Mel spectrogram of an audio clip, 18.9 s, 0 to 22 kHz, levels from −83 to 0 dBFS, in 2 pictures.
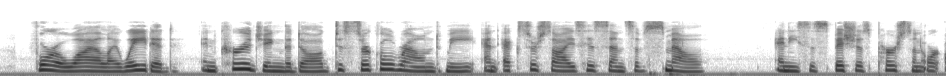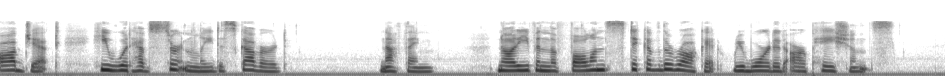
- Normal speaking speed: No, slow, 125 wpm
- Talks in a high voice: Yes, high, 200 Hz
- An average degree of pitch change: Yes, average, 3.4 semitones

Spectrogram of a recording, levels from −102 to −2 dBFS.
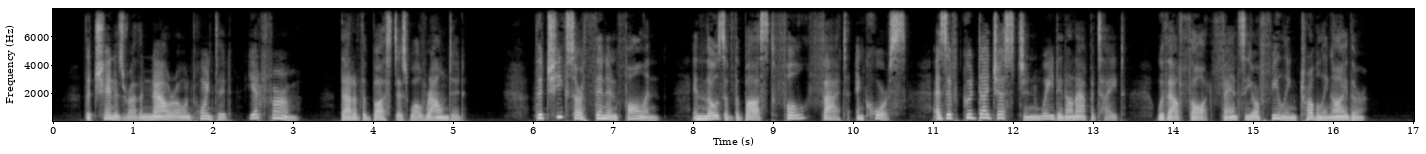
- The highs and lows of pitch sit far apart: No, average, 3.8 semitones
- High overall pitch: No, medium, 175 Hz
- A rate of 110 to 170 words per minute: Yes, average, 155 wpm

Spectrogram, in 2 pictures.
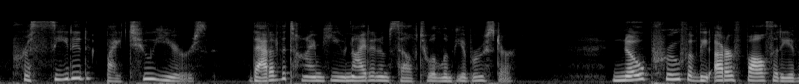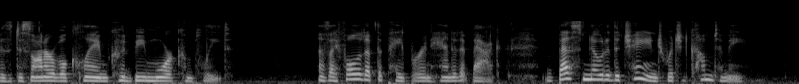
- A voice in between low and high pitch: Yes, medium, 175 Hz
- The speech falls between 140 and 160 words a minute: No, average, 175 wpm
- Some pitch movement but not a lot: Yes, average, 3.9 semitones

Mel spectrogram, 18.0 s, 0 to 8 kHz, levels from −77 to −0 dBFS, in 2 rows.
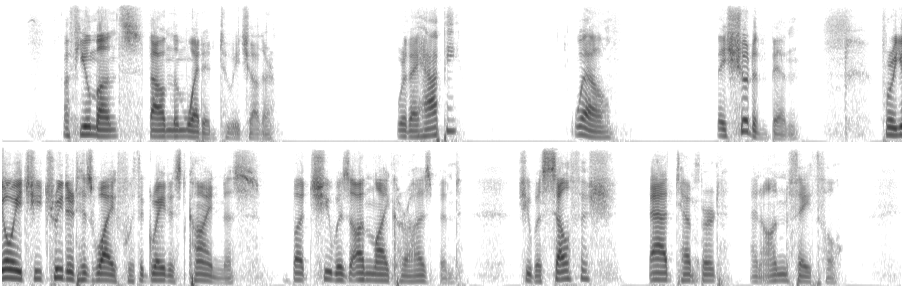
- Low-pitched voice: Yes, low, 130 Hz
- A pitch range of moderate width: Yes, average, 4.3 semitones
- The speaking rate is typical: No, slow, 130 wpm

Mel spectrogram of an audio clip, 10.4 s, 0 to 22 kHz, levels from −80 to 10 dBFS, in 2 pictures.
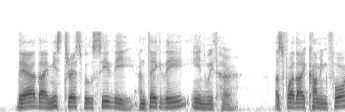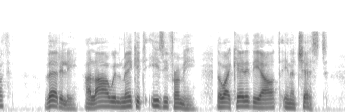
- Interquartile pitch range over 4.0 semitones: No, average, 3.0 semitones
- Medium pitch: No, low, 125 Hz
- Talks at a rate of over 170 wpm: Yes, average, 190 wpm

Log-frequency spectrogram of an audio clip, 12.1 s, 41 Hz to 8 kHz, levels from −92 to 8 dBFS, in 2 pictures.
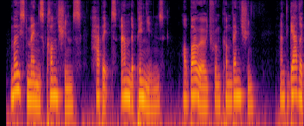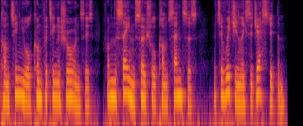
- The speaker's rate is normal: No, slow, 120 wpm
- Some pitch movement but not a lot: Yes, average, 3.9 semitones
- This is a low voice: Yes, low, 125 Hz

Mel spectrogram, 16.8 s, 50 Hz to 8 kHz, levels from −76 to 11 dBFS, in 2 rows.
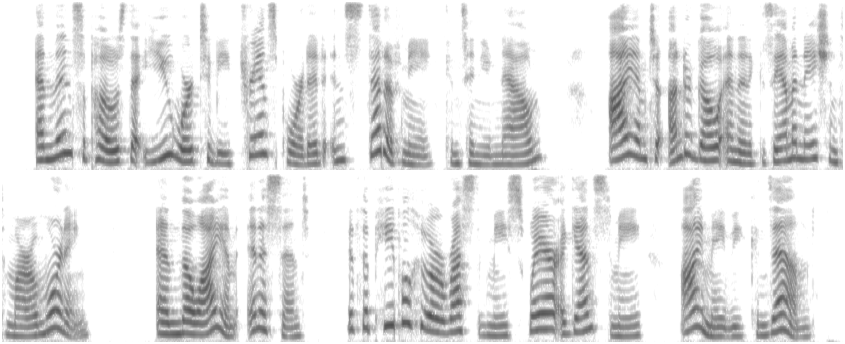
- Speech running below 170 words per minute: Yes, average, 155 wpm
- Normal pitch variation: No, wide, 7.6 semitones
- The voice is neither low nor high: No, high, 210 Hz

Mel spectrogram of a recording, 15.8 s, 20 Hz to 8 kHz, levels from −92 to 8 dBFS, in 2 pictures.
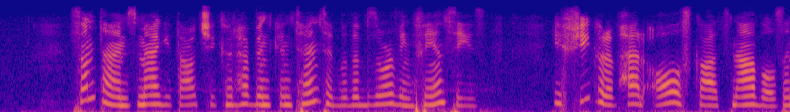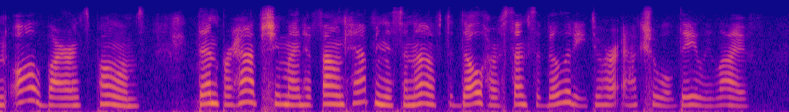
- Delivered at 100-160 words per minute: Yes, average, 150 wpm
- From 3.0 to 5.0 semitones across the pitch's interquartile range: No, narrow, 2.6 semitones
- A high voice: Yes, high, 225 Hz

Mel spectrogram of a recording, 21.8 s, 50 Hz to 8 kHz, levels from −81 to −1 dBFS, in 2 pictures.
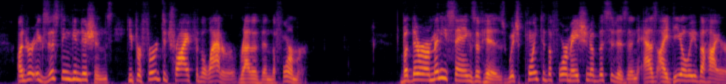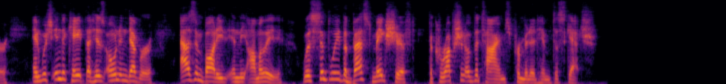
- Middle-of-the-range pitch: Yes, medium, 170 Hz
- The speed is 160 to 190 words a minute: Yes, average, 165 wpm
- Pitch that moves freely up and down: Yes, wide, 7.4 semitones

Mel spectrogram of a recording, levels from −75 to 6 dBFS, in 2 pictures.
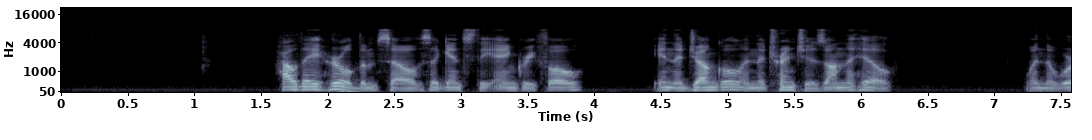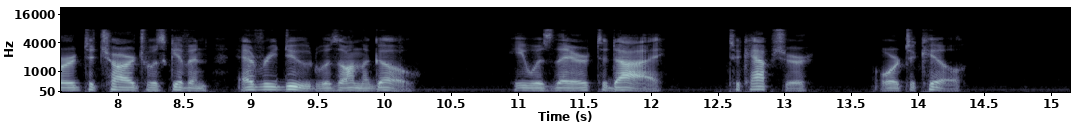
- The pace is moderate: Yes, average, 160 wpm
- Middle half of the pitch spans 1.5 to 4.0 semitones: Yes, average, 2.8 semitones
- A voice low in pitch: Yes, low, 110 Hz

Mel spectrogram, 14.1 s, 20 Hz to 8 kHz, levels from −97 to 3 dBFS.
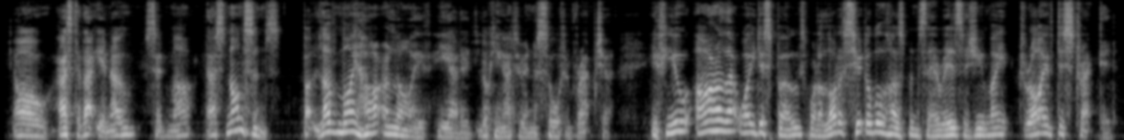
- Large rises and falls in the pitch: Yes, wide, 7.0 semitones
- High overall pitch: No, medium, 140 Hz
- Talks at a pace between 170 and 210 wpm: Yes, average, 190 wpm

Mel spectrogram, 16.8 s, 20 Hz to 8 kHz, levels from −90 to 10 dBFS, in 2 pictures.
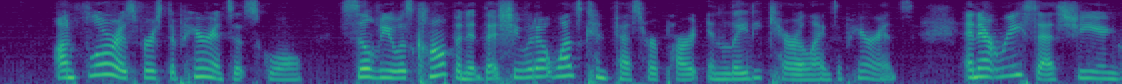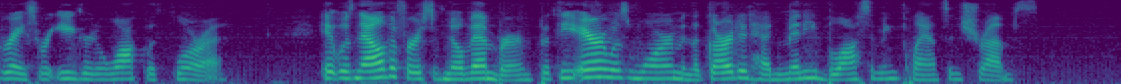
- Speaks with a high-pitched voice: Yes, high, 225 Hz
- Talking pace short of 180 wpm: No, average, 195 wpm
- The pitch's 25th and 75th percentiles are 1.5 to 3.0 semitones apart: No, average, 4.1 semitones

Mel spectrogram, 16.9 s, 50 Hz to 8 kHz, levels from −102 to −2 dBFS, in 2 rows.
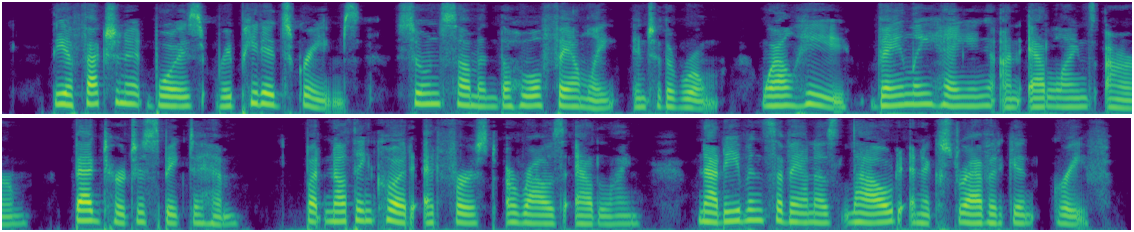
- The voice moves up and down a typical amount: Yes, average, 3.1 semitones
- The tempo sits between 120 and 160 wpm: Yes, average, 150 wpm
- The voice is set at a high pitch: Yes, high, 195 Hz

